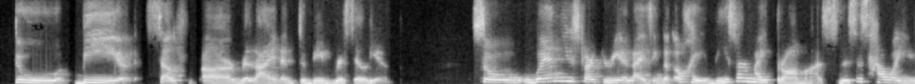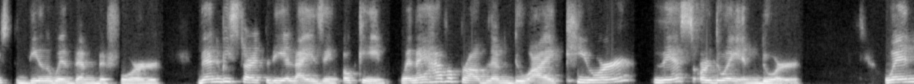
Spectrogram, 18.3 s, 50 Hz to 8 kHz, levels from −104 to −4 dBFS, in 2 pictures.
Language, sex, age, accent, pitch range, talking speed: English, female, 20-39, Filipino, 190-245 Hz, 155 wpm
